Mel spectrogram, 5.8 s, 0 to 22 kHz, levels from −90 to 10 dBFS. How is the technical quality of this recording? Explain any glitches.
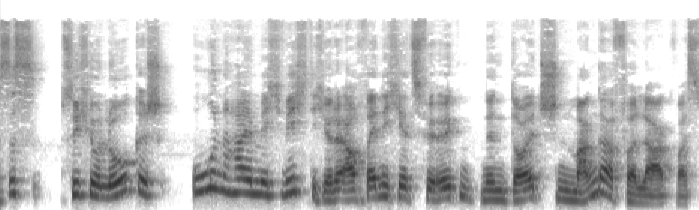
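No glitches can be heard anywhere in this speech recording. There is nothing here that calls for an explanation.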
